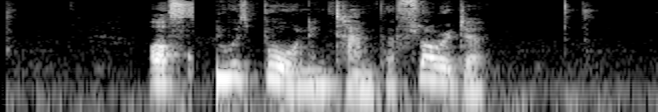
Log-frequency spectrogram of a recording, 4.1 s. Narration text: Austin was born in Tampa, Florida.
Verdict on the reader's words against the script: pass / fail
pass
